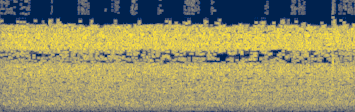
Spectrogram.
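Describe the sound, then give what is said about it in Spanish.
A heavy downpour in Madrid, Spain, in the early morning roars steadily, a dense, unbroken hiss of rain filling the whole sound with no pauses or voices. “Fuertes trombas como escuchas de agua que han provocado largos atascos, varios accidentes en las carreteras madrileñas y también muchos cortes e interrupciones en algunas líneas de metro y de cercanías”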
